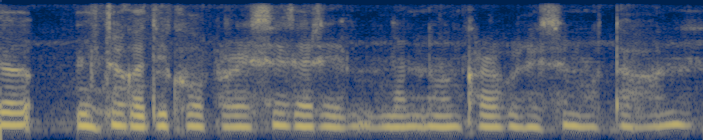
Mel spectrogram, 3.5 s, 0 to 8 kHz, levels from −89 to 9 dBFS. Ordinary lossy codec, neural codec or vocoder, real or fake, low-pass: none; vocoder, 22.05 kHz, 80 mel bands, HiFi-GAN; fake; 7.2 kHz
